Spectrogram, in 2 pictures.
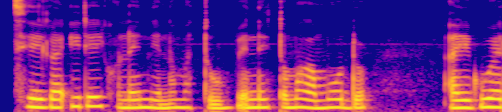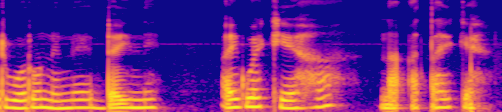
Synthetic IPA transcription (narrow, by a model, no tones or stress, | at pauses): sjeɣaʔiɾeaikʰɔnainiɛnamatṵbḛneitomaɣamoːdo | aeɣwɛɾwɔɾonɛnɛdaine | aiɣwɛkʰeɛha | na̰ʔataekɛ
